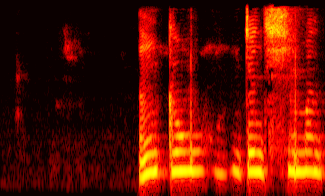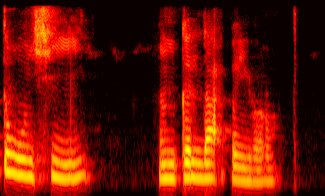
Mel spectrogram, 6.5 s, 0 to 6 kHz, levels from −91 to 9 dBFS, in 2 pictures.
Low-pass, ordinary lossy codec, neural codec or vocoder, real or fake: 5.4 kHz; AAC, 32 kbps; vocoder, 22.05 kHz, 80 mel bands, HiFi-GAN; fake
